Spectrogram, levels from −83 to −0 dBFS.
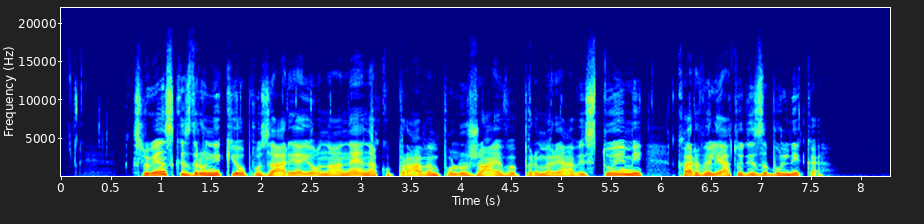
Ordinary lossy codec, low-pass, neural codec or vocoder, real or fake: none; 19.8 kHz; none; real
